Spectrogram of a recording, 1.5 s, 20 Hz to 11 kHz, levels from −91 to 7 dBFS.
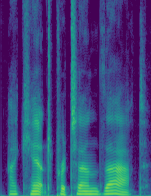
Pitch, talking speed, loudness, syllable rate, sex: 150 Hz, 160 wpm, -17 LUFS, 3.8 syllables/s, female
